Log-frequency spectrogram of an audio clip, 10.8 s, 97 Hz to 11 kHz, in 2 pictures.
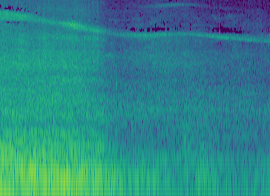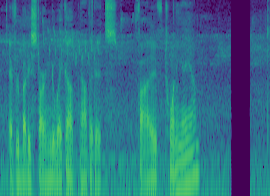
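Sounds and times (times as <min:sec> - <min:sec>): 
motor vehicle passing by outside: 0:00.0 - 0:05.4
speech: 0:05.6 - 0:09.5.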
